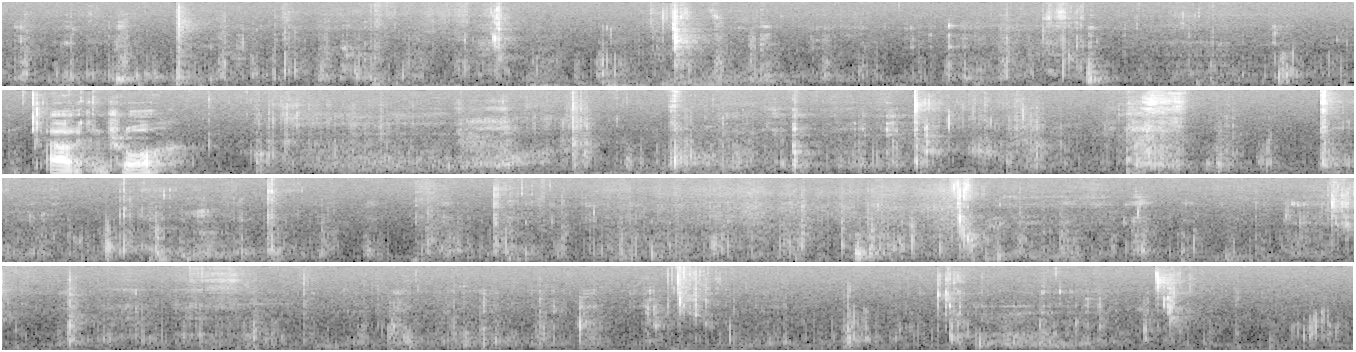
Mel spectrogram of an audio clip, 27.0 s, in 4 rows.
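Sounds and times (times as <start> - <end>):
crunchy chewing: 8.0 - 27.0.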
